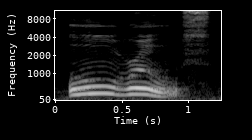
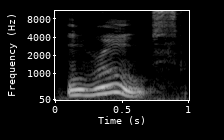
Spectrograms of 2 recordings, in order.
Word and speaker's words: Uruz: And the letter U is pronounced Uruz, Uruz.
